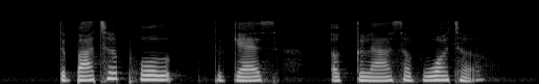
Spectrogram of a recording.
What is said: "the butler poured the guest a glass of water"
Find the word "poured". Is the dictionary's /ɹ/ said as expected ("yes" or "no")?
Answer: no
